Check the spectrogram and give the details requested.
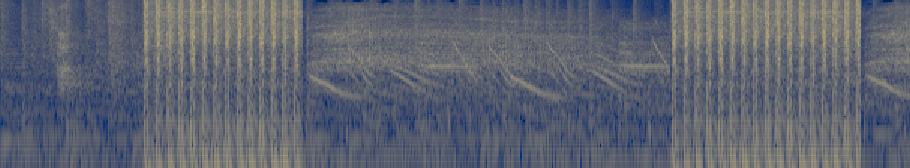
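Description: Two bursts of rapid machine-gun fire, about ten shots a second. The first comes about a second in and lasts over a second; the second comes near the end and lasts about a second and a half. Between the bursts is a run of short falling whistles.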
